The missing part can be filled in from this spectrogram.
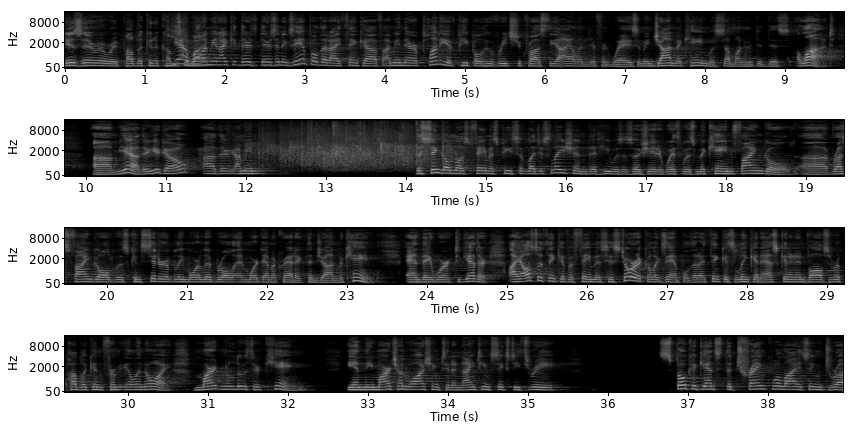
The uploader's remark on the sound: Speaking at the Westminster Town Hall Forum. This program was recorded in front a live audience at Westminster Presbyterian Church in downtown Minneapolis on October 7, 2023.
